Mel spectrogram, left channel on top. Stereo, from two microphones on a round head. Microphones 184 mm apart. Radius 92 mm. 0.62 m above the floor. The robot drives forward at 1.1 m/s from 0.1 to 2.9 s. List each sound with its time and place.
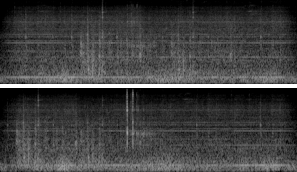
1.3 s a finger snap: 75° right (ahead or behind), 5 m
